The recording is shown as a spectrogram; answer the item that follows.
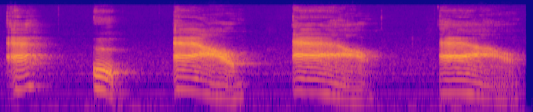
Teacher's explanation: Ow is a combination of two sounds of a and u. The way we make that sound is that you start with the position of the mouth a bit forward. · you start with the position of the mouth a bit forward. And its sound comes from the back of the throat. And you move through to the u. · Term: diphthong sound ow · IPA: /aʊ/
